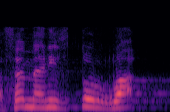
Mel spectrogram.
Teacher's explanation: من هذه شرطية، من هذه شرطية، والأصل أنها مبنية على السكون من، لكننا نقرأها فمن اضطر بالكسر لالتقاء الساكنين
